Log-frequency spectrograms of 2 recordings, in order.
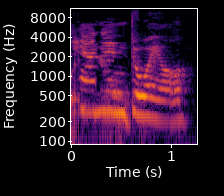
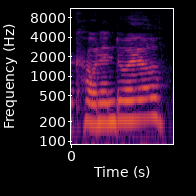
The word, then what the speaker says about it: Conan Doyle: of Sherlock Holmes what we do know Canon Doyle Arthur Canon do do sorry me butchering his name yes I was like oh I did you're like that that's yes not yeah his first name wrong in my head I'm just realizing now I was today years old where I realized it wasn't Sir Arthur Conan Doyle it's that okay okay yes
